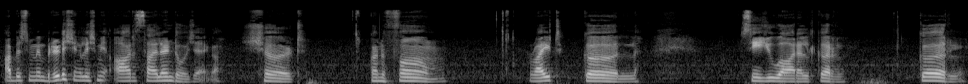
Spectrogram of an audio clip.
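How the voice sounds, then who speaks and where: A man's voice: fairly high pitch, fairly even intonation, a little slow, long pauses, pushed and bright. A man lecturing on a novel, patiently explaining English words by listing translations and synonyms, repeating and rephrasing each point. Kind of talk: recorded classroom lecture.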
